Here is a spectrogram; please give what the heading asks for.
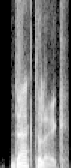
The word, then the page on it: dactylic: British English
